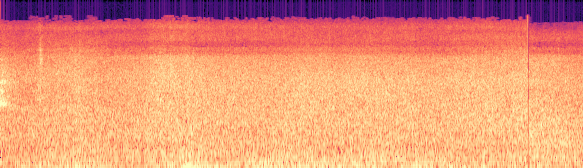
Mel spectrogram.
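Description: Sea surf breaking steadily along a rough shoreline during shore fishing for sea bream, a continuous loud wash of waves with wind buffeting the microphone, no voices.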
